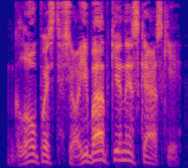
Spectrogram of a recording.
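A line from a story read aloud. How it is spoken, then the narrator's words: Grumbling mutter. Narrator (Russian): пробурчал Кузьма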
